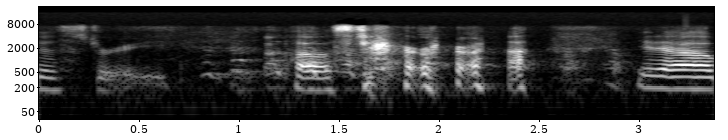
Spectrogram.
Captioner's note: audience--laughing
